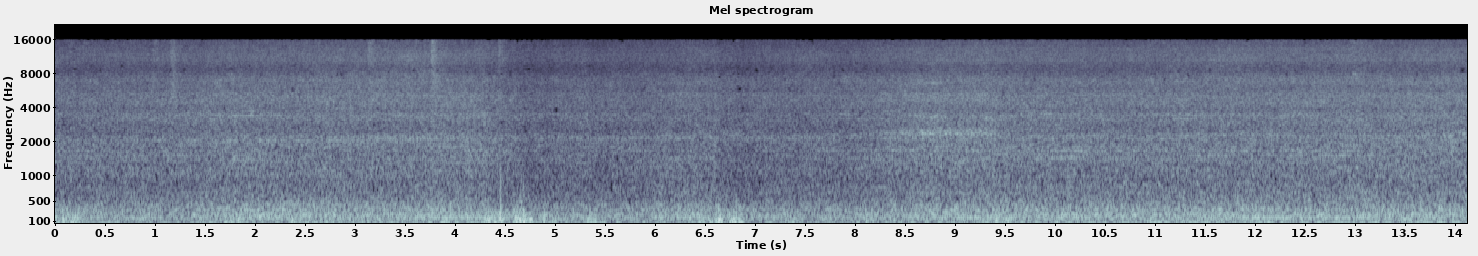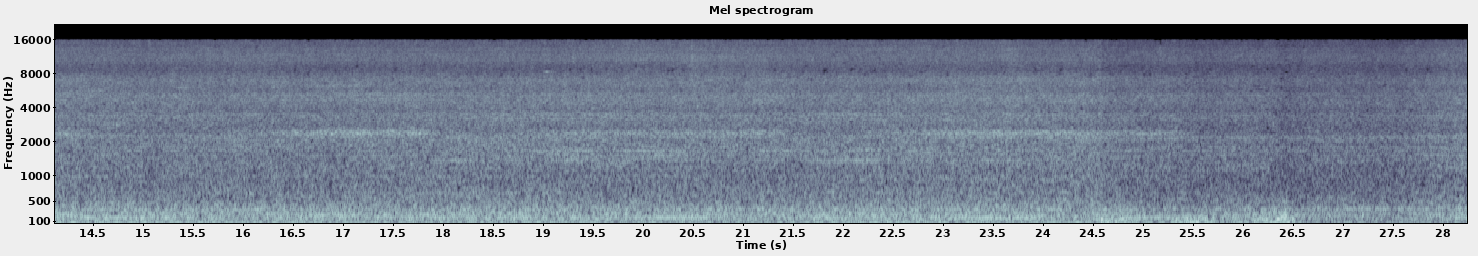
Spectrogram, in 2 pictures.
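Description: Steady low rumble and hum of a diesel freight train moving slowly in a rail yard, with a faint high tone coming and going and a few low knocks in the first seven seconds.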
